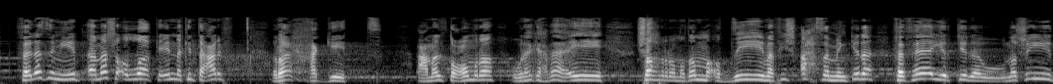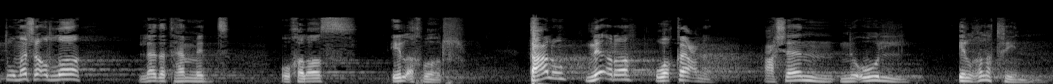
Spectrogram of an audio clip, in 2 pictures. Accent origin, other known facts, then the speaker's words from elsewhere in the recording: Egypt; عندنا في مصر أكتر من 5 مليون عانس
